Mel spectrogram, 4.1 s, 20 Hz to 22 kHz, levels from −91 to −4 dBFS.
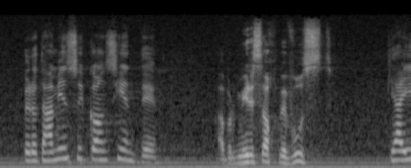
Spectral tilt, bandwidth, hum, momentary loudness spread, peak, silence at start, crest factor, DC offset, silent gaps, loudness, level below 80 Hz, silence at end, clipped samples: -3 dB/octave; 15.5 kHz; none; 20 LU; -18 dBFS; 0 s; 20 dB; under 0.1%; none; -36 LUFS; -50 dBFS; 0 s; under 0.1%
